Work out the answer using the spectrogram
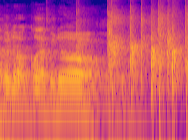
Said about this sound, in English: Clap it up. That clap too, goddamn, that was a hell of an introduction.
